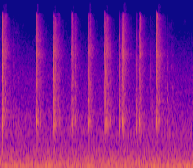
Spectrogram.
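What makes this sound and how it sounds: Metal purse feet installed on the bottom of a handbag are tapped down against a surface, giving nine sharp, bright clicks about a quarter second apart. Each click dies away almost at once over a faint low hum.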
